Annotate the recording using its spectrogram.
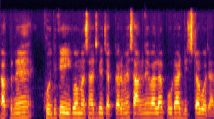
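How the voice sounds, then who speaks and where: A man speaks at a fairly high pitch. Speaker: youtuber. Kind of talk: personal vlog monologue. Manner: calm, soft-spoken.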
